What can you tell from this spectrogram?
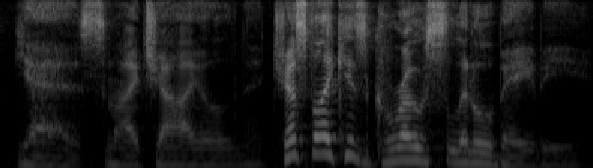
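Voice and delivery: low, hushed mentor figure; very soft, low mock-sinister reply; imitated Shadow Weaver. Sorceress confides in Catra about Hordak, imitated in a low hush.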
